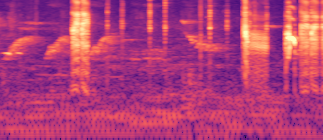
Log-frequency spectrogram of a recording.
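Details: Black drongo singing in the morning: harsh broadband rasps at under one second and again near two and a half to three seconds, between soft whistled slurs and a thin high note.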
